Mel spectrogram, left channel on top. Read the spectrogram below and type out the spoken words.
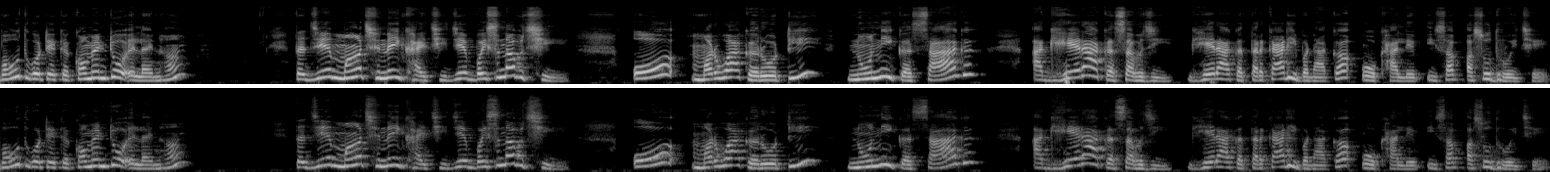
गोटेके कमेंटो अयलनि हँ। तऽ जे माछ नहि खाइ छी, जे वैष्णव छी, ओ मरुआके रोटी, नोनीके साग आ घेराके सब्जी, घेराके तरकारी बना कऽ ओ खा लेब, ईसब अशुद्ध होइ छै।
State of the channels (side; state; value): right; quieter; 6.2 dB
